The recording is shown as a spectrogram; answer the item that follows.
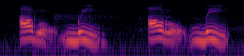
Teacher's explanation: Ar rnya dibaca secara tafkhim karena ro sukun sebelumnya ada huruf berbaris fathah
